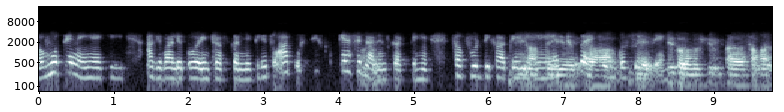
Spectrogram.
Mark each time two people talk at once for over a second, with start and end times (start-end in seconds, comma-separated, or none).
6.3-8.4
